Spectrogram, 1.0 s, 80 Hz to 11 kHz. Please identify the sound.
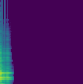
GASP UI Alert 2
Sound FX for an alert notification.
Alert, FX, UI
